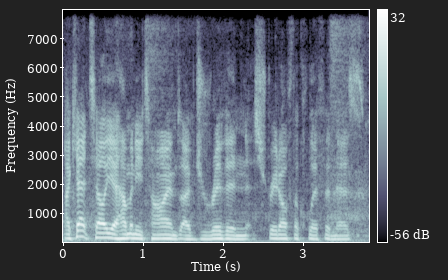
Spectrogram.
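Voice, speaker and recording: A young man from Canada hosting his gaming channel, chatting excitedly and exclaiming as he plays. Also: mid-range voice, normal speed, slight background noise. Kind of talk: casual game commentary.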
